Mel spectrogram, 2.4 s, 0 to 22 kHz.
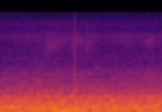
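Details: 2010 VW Golf 1.6 BlueMotion diesel, on starting: low diesel rumble at idle with a slightly uneven, wavering beat; rough idle, cause not identified.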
